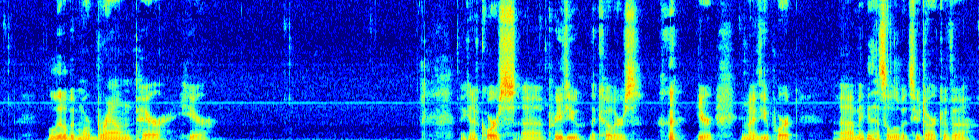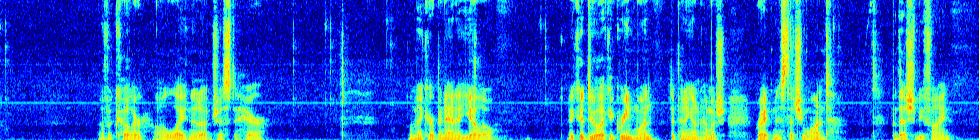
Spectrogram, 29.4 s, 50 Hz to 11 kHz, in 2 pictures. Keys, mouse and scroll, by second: 0.0 click, 4.2 click, 5.5-7.0 drag, 8.1 click, 11.0 click, 13.2 click, 14.6 click, 16.2 click, 17.4-19.3 drag, 19.5 click, 20.4 click, 21.6 click, 22.7 click, 25.0-26.8 drag, 27.1 click.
